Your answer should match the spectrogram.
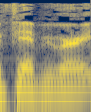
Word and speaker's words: February: There's a right way to say February and there's a wrong way to say February. It's a silent R. It's without the R.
